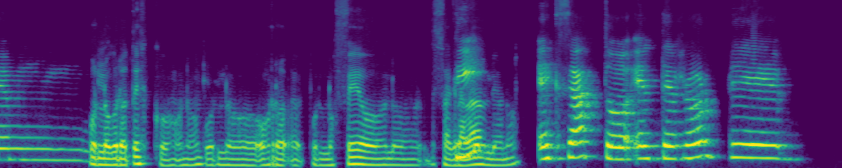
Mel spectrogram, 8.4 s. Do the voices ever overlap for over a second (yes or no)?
no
